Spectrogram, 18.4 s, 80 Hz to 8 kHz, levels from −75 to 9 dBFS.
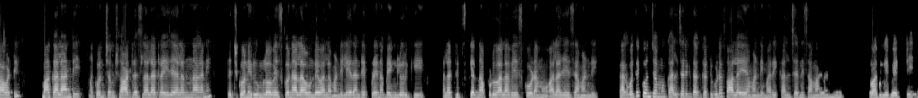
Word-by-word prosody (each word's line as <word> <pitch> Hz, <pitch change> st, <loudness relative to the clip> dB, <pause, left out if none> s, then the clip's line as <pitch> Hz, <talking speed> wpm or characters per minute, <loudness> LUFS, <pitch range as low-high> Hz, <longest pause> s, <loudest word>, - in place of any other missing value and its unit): గావట్టి, 190 Hz, +4 st, +2 dB, 0.6 s
మాకలాంటి 205 Hz, +1 st, +4 dB, 0.4 s
కొంచెం 200 Hz, 0 st, -1 dB
short 185 Hz, -1 st, +3 dB
డ్రెస్లలా 190 Hz, -1 st, 0 dB
try 185 Hz, -1 st, +1 dB
జేయాలనున్నా 185 Hz, 0 st, 0 dB
గాని, 215 Hz, +6 st, -2 dB, 0.4 s
తెచ్చుకొని, 200 Hz, +1 st, +1 dB
రూంలో 195 Hz, 0 st, +3 dB
వేసుకొని, 190 Hz, 0 st, 0 dB
అలా 190 Hz, 0 st, +5 dB
ఉండేవాళ్ళమండి. 175 Hz, -3 st, +1 dB
లేదంటే 195 Hz, +1 st, 0 dB
ఎప్పుడైనా 190 Hz, -1 st, -1 dB
బెంగుళూరుకి, 180 Hz, 0 st, -1 dB, 0.5 s
అలా 185 Hz, -, +3 dB
ట్రిప్స్‌కెళ్ళినప్పుడు 190 Hz, 0 st, 0 dB
అలా 180 Hz, 0 st, +2 dB
వేసుకోడము, 175 Hz, -1 st, -1 dB, 0.2 s
అలా 180 Hz, -, +1 dB
జేసామండి. 175 Hz, -2 st, -2 dB, 0.5 s
కాకపోతే 205 Hz, +6 st, +2 dB
కొంచెం 250 Hz, -1 st, +3 dB, 0.2 s
కల్చర్‌కి 220 Hz, +3 st, -1 dB
తగ్గట్టు 200 Hz, +1 st, -3 dB
కూడా 245 Hz, +4 st, -1 dB
ఫాలో 185 Hz, -2 st, +4 dB
అయ్యామండి, 170 Hz, -2 st, -1 dB
మరి 180 Hz, -, -3 dB
కల్చర్‌ని 180 Hz, 0 st, -4 dB
సమాజాన్ని 180 Hz, +1 st, -3 dB, 0.7 s
వదిలిపెట్టి 180 Hz, +2 st, +1 dB
185 Hz, 110 wpm, -17 LUFS, 180-195 Hz, 0.7 s, అలా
